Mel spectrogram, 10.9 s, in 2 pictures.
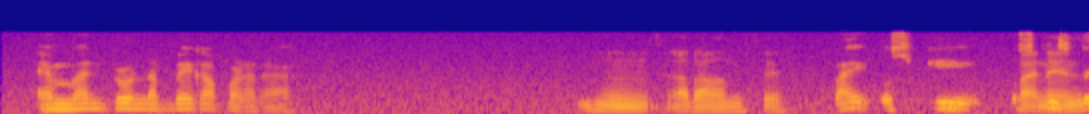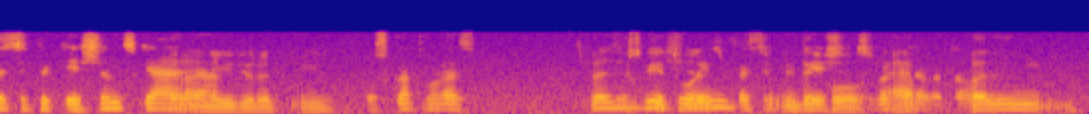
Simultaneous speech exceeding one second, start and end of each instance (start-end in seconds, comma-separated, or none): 8.6-10.4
